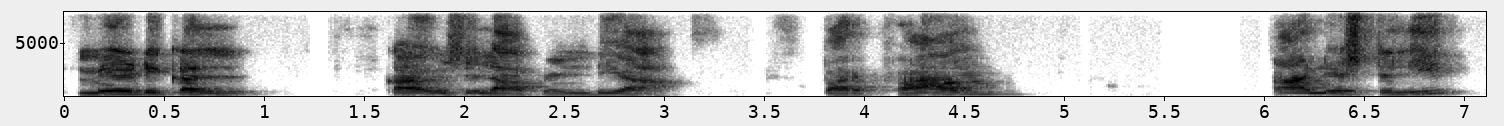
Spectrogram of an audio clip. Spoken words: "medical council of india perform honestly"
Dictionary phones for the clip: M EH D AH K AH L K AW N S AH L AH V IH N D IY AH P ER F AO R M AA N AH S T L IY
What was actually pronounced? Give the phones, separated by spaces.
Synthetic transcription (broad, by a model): M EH D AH K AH L K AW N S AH L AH P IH N D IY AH P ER P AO R M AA N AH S T L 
